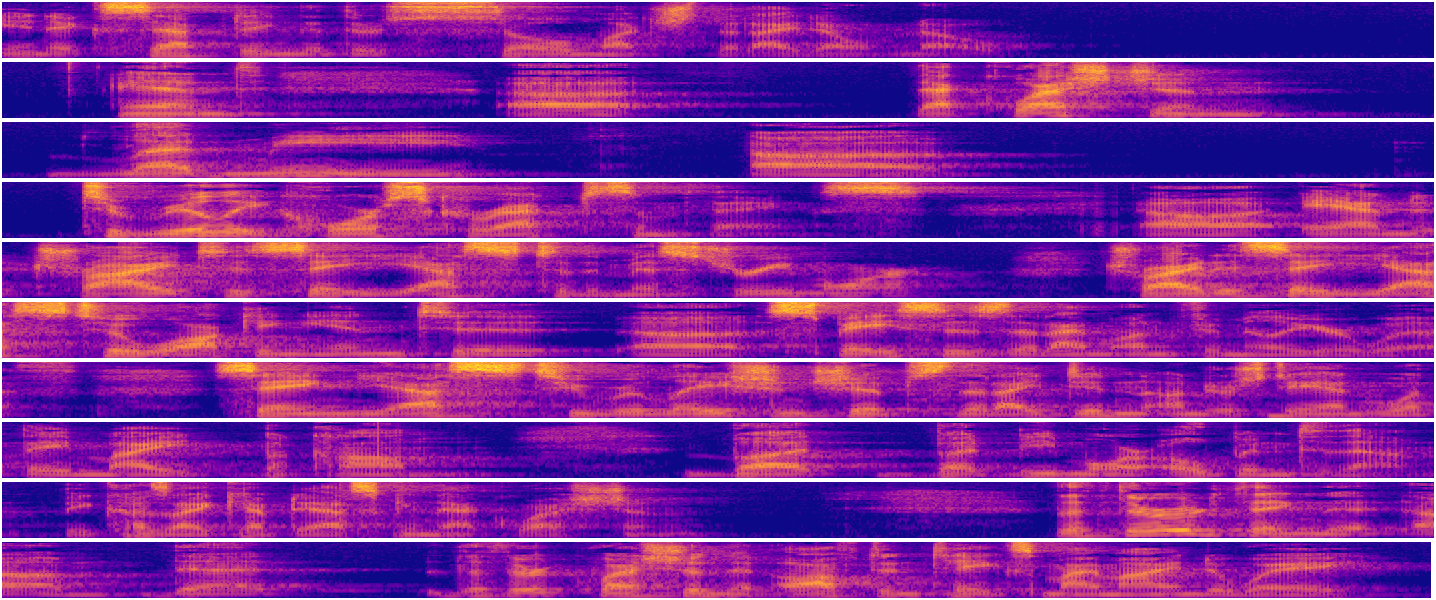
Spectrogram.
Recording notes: This is episode 1149, recorded at the Blue Lotus Buddhist Temple on 2023-04-22. Recorded at the Blue Lotus Buddhist Temple.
